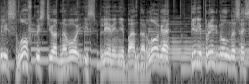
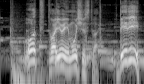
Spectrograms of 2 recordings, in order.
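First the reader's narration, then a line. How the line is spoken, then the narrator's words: Shouted. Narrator (Russian): крикнул Маугли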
